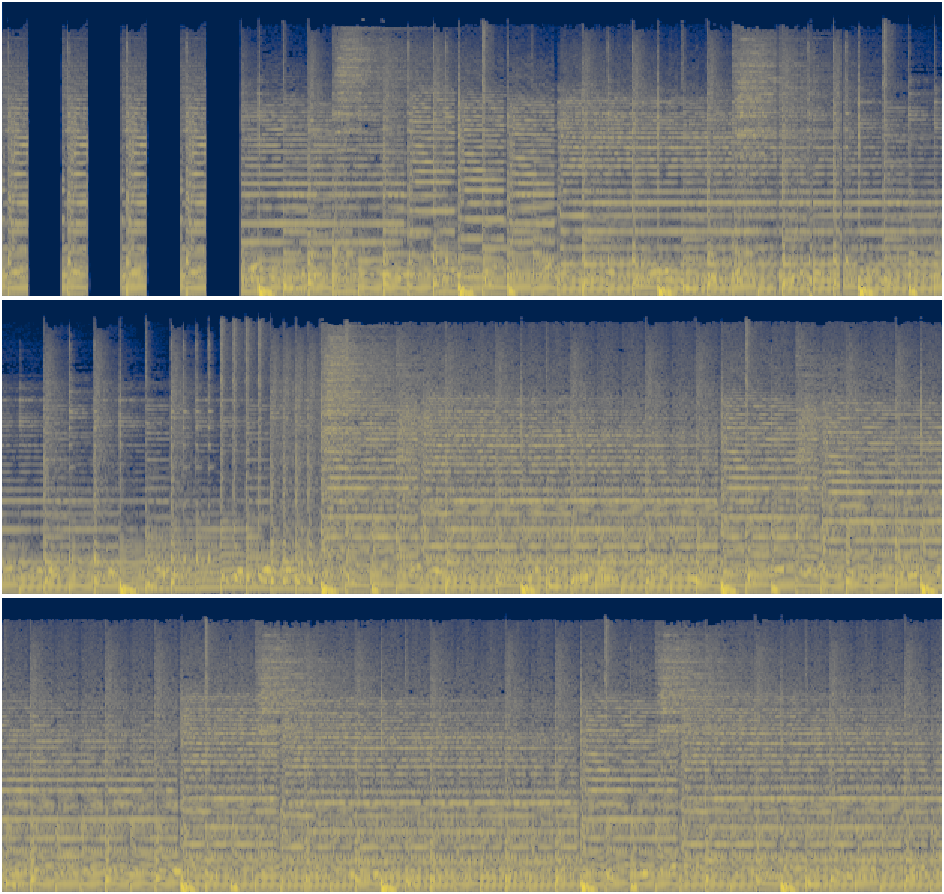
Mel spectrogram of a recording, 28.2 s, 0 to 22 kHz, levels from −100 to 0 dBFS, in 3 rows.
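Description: Stutter with silent gaps, already under way when the clip opens and lasting until 2.38 s: the same 0.25 s fragment plays, then about 0.35 s of dead digital silence follows, and the pair repeats three times at a steady 0.59 s pace. The likely cause is a player or stream that stalled and, on each retry, replayed its last buffered piece before running dry. Whatever should have sounded across those gaps is gone.

Repeated packet loss (robotic sound) from 7.73 s to 8.42 s: within this short stretch the audio drops out four times in quick succession, the longest hole only 22 ms, for 60 ms of missing material in all. Each hole is papered over by stretching the preceding sound forward, about 68 ms of patched audio, roughly a tenth of the span. The result is a brief choppy flutter with small pieces cut away.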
